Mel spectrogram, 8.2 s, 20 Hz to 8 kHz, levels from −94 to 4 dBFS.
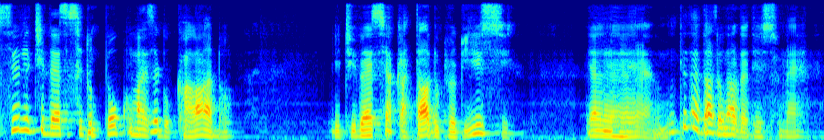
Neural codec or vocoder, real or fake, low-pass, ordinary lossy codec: codec, 16 kHz in and 24 kHz out, 0.6 kbps, FireRedTTS-2 codec; fake; 7.2 kHz; none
